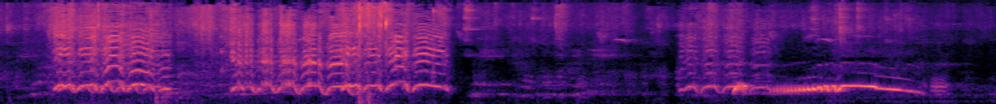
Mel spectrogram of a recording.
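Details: Spotted dove giving thổ pháp style cooing meant to provoke males and females; rapid bursts of soft rounded coos, then a gap, then a longer rolling phrase ending in a drawn-out falling note, indoors.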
